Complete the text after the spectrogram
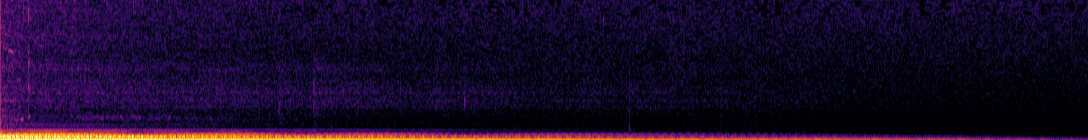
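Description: A young woman sings a long held note close to a microphone, slowly fading away.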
